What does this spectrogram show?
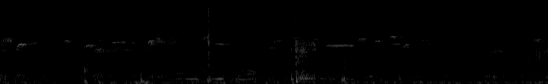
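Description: Faint, scattered chirping of small birds, short high chirps coming every so often, with a couple of soft clicks in the middle.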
